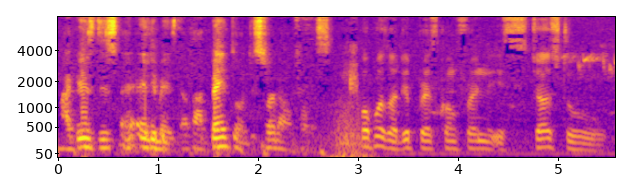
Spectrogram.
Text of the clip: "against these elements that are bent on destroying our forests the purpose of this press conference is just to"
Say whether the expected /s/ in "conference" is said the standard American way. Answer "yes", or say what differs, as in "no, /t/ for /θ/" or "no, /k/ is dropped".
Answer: no, /s/ is dropped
